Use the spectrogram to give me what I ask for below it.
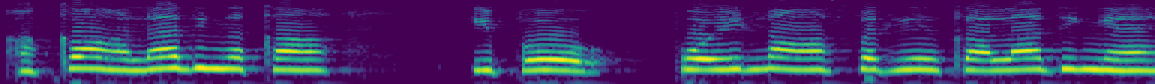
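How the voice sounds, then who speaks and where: An anxious, caring young girl, played by a woman who hurries to calm and reassure. Her cartoon voice is very high and held to a flat, even tune. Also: moderate pace. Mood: anxious soothing. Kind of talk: cartoon voice acting.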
